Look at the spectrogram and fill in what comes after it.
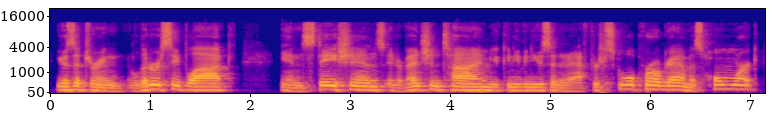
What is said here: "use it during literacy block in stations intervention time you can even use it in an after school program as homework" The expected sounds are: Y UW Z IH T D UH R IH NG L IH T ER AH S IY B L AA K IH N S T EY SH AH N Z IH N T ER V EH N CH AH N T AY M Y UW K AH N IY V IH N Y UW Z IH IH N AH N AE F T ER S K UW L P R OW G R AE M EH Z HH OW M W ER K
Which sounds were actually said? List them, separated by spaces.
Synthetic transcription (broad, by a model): Y UW Z IH T D UH R IH NG L IH T ER AH S IY B L AA K IH N S T EY SH AH N Z IH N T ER V EH N SH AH N T AY M Y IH K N IY V IH N Y UW Z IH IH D AH N AE F T ER S K UW L P R OW G R AE M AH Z HH OW M W ER K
